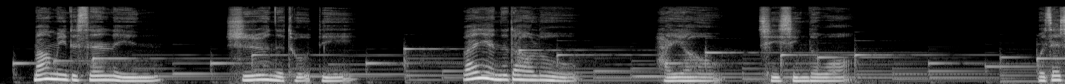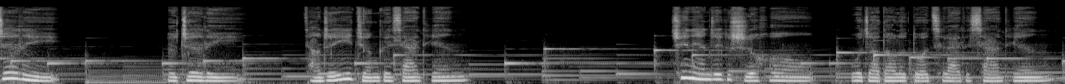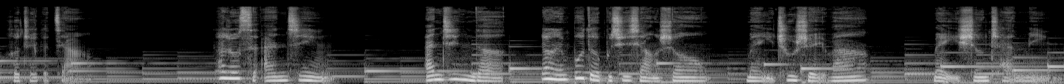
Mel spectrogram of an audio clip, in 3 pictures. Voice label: 台湾腔独白

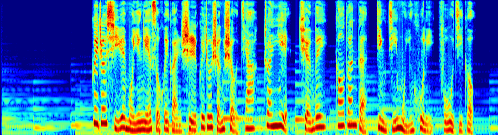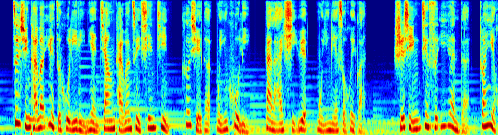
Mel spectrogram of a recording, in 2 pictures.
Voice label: 母婴广告

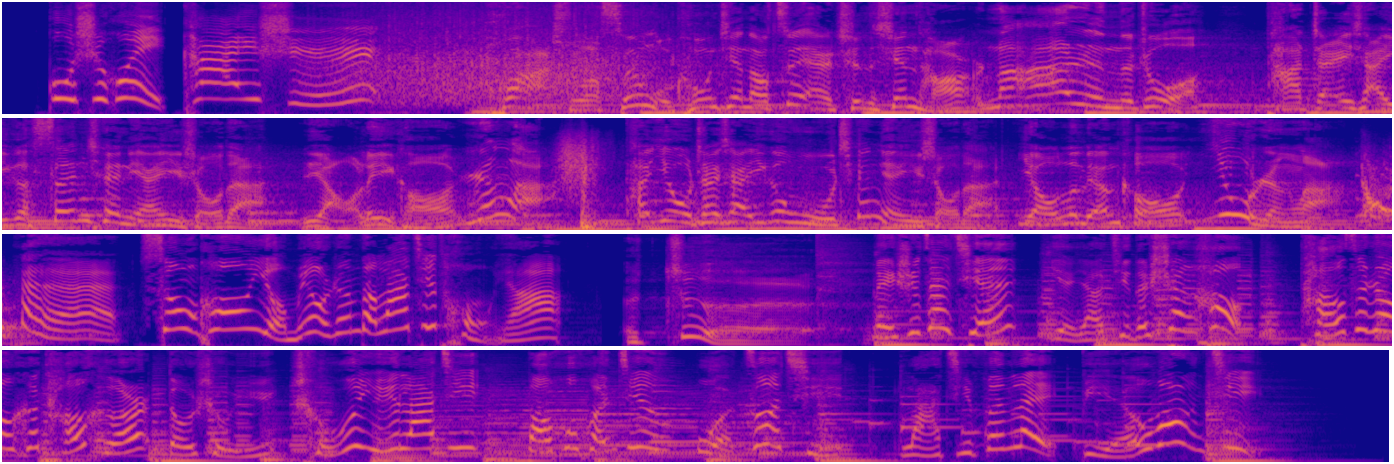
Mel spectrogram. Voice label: 垃圾分类 故事会版

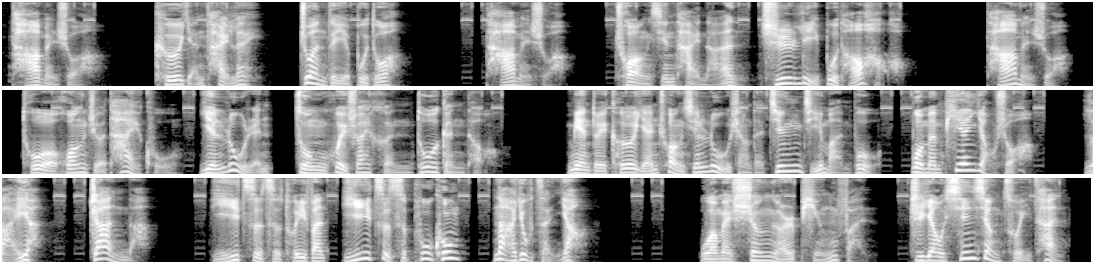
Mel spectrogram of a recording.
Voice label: 沉稳

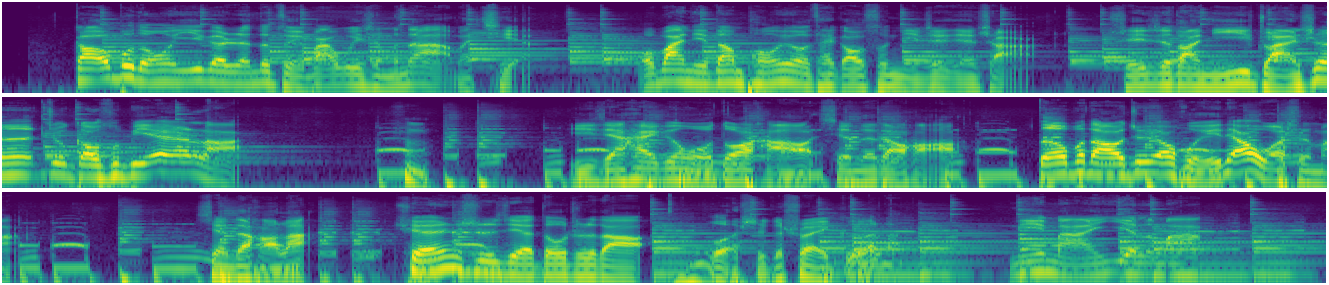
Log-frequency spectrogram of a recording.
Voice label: 沙雕配音

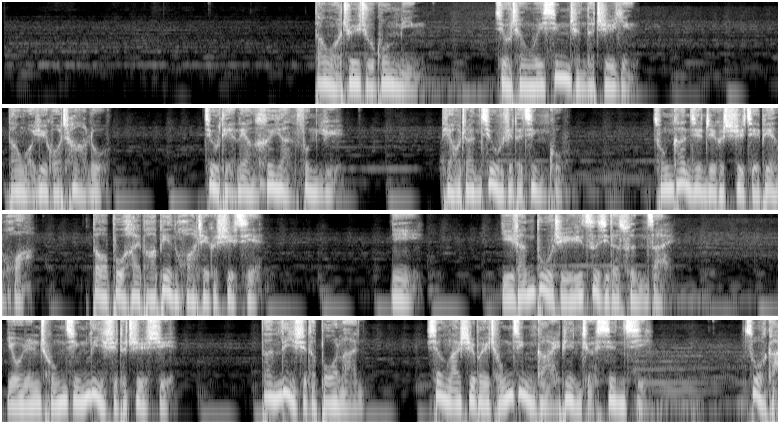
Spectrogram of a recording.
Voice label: 走心; 当我追逐光明

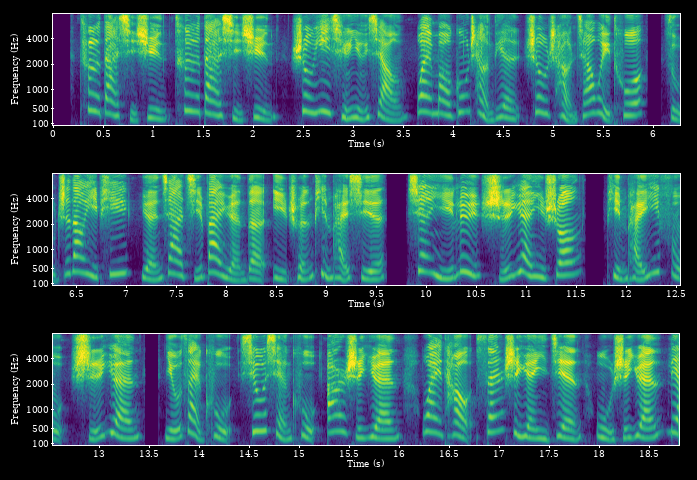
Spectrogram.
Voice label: 促销干音

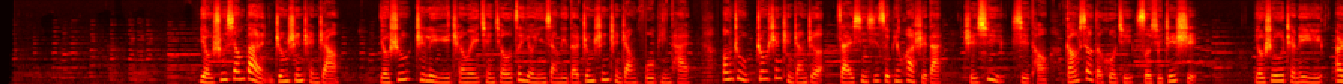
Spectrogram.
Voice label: 宣传

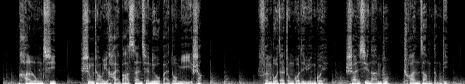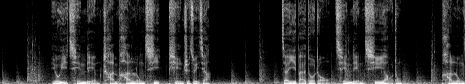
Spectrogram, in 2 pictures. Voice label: 纪录片冷淡干练风

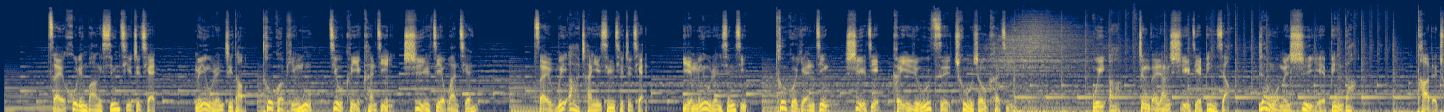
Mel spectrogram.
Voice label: 产宣; 鲸泰

